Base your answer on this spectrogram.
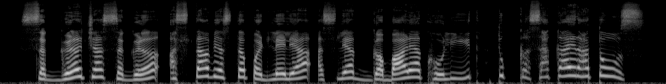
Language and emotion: Marathi, disgusted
